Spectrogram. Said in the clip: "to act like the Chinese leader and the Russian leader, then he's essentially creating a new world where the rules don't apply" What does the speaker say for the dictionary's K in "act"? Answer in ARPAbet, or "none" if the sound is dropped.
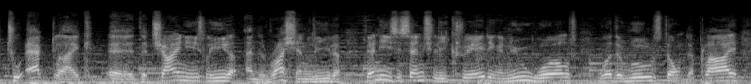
K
